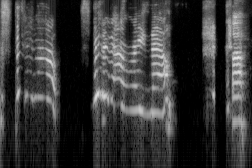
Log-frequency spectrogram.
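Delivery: high, frantic spit it out; hammed-up alarm, then dragged out slowly; mock panic. Telling her mother-in-law to spit out the bad pie, hammed-up alarm. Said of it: "And I was like".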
